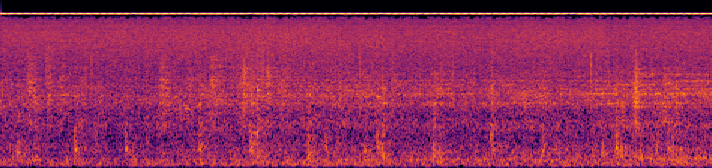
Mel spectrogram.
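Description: VIA Rail diesel locomotives rolling slowly past: a steady rumble with irregular clicks of wheels over rail joints.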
